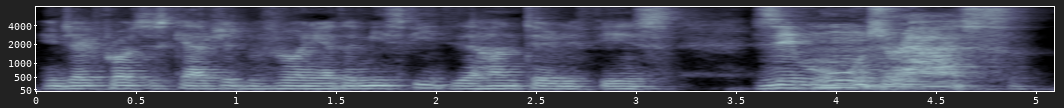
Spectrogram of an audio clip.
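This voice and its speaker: Deep-voiced quiet man, echoey room. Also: level tone, normal speed, creaky, slight background noise. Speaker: podcast co-host. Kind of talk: casual game design chat.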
